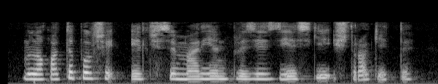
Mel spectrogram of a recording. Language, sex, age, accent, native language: Uzbek, female, 18-24, Buxoro, Uzbek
